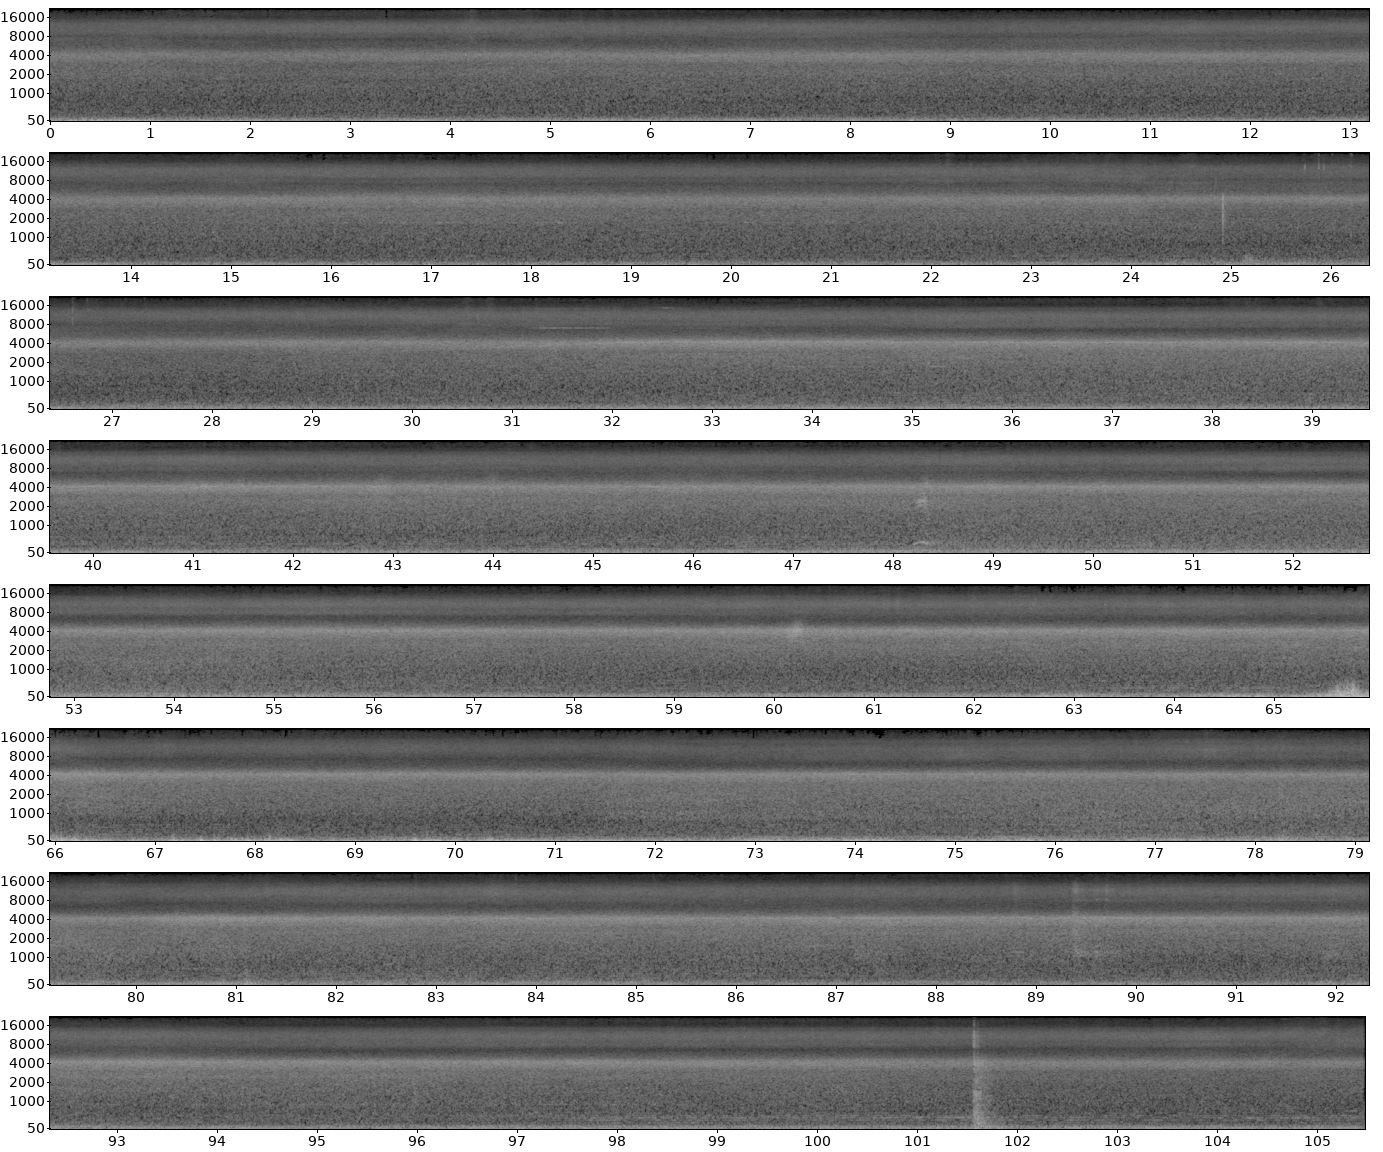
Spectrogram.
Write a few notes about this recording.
In the square outside the airport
